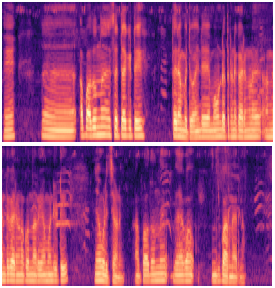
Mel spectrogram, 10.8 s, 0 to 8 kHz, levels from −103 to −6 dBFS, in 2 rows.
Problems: background conversations at intervals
